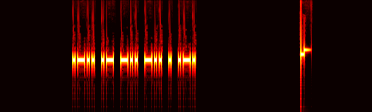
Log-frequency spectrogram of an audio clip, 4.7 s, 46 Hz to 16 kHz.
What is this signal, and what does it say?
Morse code, heard as a keyed tone, about 40 wpm, 700 Hz. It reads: LADDER
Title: Six Letter Words - 40wpm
